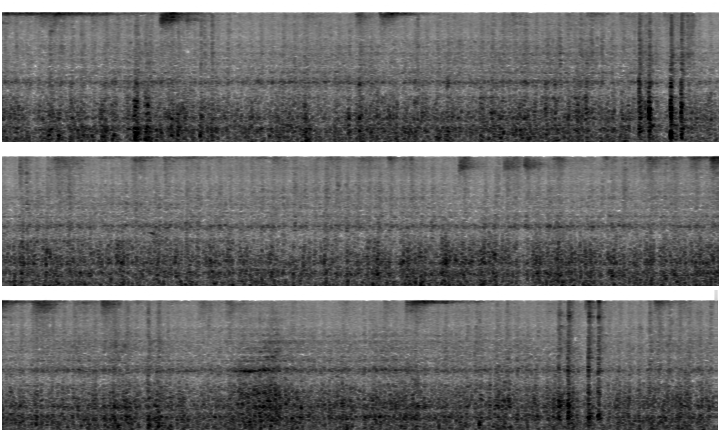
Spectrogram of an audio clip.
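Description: Passenger train running at speed: the steady rumble and rattle of steel wheels on the rails, with occasional clatter over the track. There is a sharper, louder clack about ten seconds in.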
